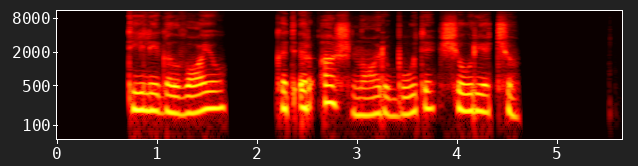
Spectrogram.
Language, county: Lithuanian, Vilnius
